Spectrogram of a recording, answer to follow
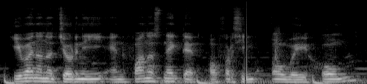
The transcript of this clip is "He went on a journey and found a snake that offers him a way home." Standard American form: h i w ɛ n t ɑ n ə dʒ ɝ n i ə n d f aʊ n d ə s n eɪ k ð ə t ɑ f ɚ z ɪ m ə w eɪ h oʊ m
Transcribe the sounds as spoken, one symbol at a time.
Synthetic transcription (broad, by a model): h i w ɛ n t ɑ n ə dʒ ɝ n i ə n f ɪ n ə s n eɪ k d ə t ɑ f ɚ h ɪ m ə w eɪ h oʊ m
